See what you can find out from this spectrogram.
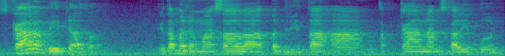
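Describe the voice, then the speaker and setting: A man talks at a moderate pace and medium pitch. Room echo can be heard. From Indonesia, Surabaya (East Java). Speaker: pastor. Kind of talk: sermon.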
